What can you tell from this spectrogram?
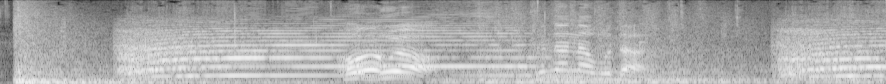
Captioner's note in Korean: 갑자기 울리는 사이렌 소리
